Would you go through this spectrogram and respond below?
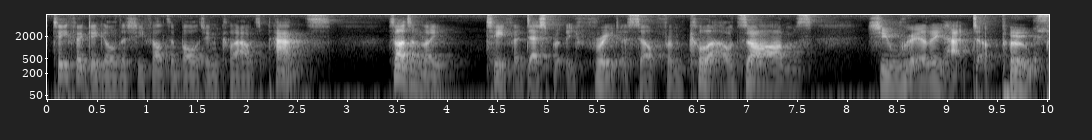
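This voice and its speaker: A man's voice: on the low side, bright, forceful tone. A man narrating a comic dramatic reading in a mock-serious, theatrical manner with heavy emphasis.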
